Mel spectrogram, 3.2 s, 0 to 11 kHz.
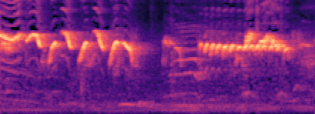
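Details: Chinese hwamei, a 72-gram fighting bird, sings during morning voice practice in a voice-switching style. Four or five strong looping whistles come first, then a short soft gap, then a fast trilled, buzzy whistled run.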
